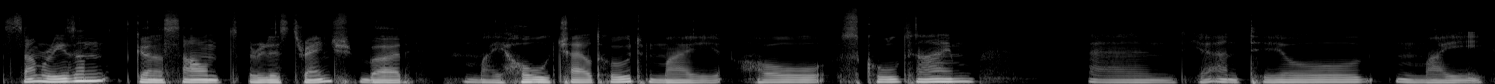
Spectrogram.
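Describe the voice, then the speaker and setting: Slow, mellow Ukrainian-accented man. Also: fairly low pitch, fairly even intonation, smooth, dry recording, highs cut off. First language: Ukrainian and Russian. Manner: halting, many pauses and restarts, non-native grammar. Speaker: podcast host. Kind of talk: casual solo podcast talk.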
